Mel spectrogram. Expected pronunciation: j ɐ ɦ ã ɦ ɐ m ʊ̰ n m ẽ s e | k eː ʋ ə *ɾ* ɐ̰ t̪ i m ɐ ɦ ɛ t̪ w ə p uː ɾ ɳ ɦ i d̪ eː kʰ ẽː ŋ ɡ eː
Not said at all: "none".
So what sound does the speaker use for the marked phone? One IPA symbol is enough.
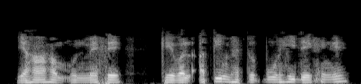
l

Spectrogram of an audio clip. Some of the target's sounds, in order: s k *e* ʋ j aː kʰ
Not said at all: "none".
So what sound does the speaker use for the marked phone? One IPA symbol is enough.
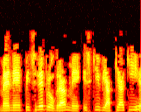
i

